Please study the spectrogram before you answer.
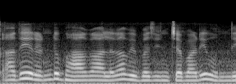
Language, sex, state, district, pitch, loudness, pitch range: Telugu, female, Telangana, Komaram Bheem, 195 Hz, -14 LUFS, 190-225 Hz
